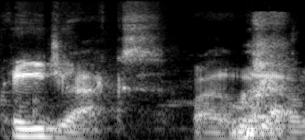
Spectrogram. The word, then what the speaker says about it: Ajax: vintage soccer stickers harder it's pronounced Ajax by the way I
